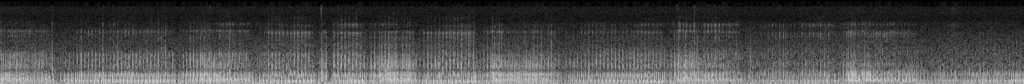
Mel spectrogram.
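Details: Cat purr: a continuous low vibrating rumble rising and falling in regular in-and-out breaths, each lasting around a second, with a light hissing breath noise on top.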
